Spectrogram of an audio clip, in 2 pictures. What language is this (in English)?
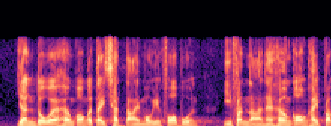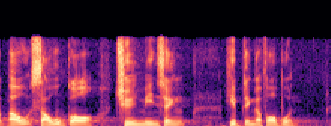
Cantonese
